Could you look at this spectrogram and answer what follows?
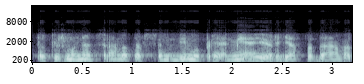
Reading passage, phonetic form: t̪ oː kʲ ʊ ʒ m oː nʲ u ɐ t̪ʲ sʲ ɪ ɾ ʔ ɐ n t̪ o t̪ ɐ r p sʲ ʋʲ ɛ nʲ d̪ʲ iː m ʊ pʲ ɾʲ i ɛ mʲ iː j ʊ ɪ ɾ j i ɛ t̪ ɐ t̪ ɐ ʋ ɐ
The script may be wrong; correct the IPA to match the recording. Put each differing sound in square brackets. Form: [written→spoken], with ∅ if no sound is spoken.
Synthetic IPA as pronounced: t̪ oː kʲ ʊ ʒ m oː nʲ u ɐ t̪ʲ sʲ ɪ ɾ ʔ ɐ n [t̪→d̪] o t̪ ɐ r p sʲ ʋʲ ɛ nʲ d̪ʲ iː m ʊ pʲ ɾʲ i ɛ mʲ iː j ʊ ɪ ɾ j i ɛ t̪ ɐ [t̪→d̪] ɐ ʋ ɐ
